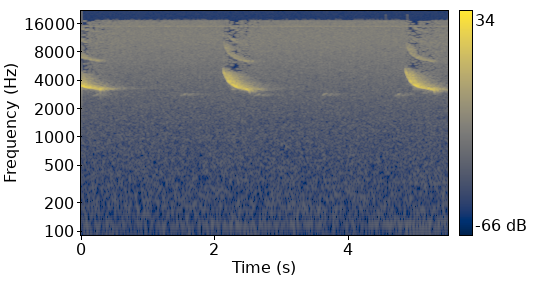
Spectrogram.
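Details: A bird sings love songs at night; three piercing downslurred whistles, spaced roughly two and a half seconds apart, bright and pure against a still backdrop.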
